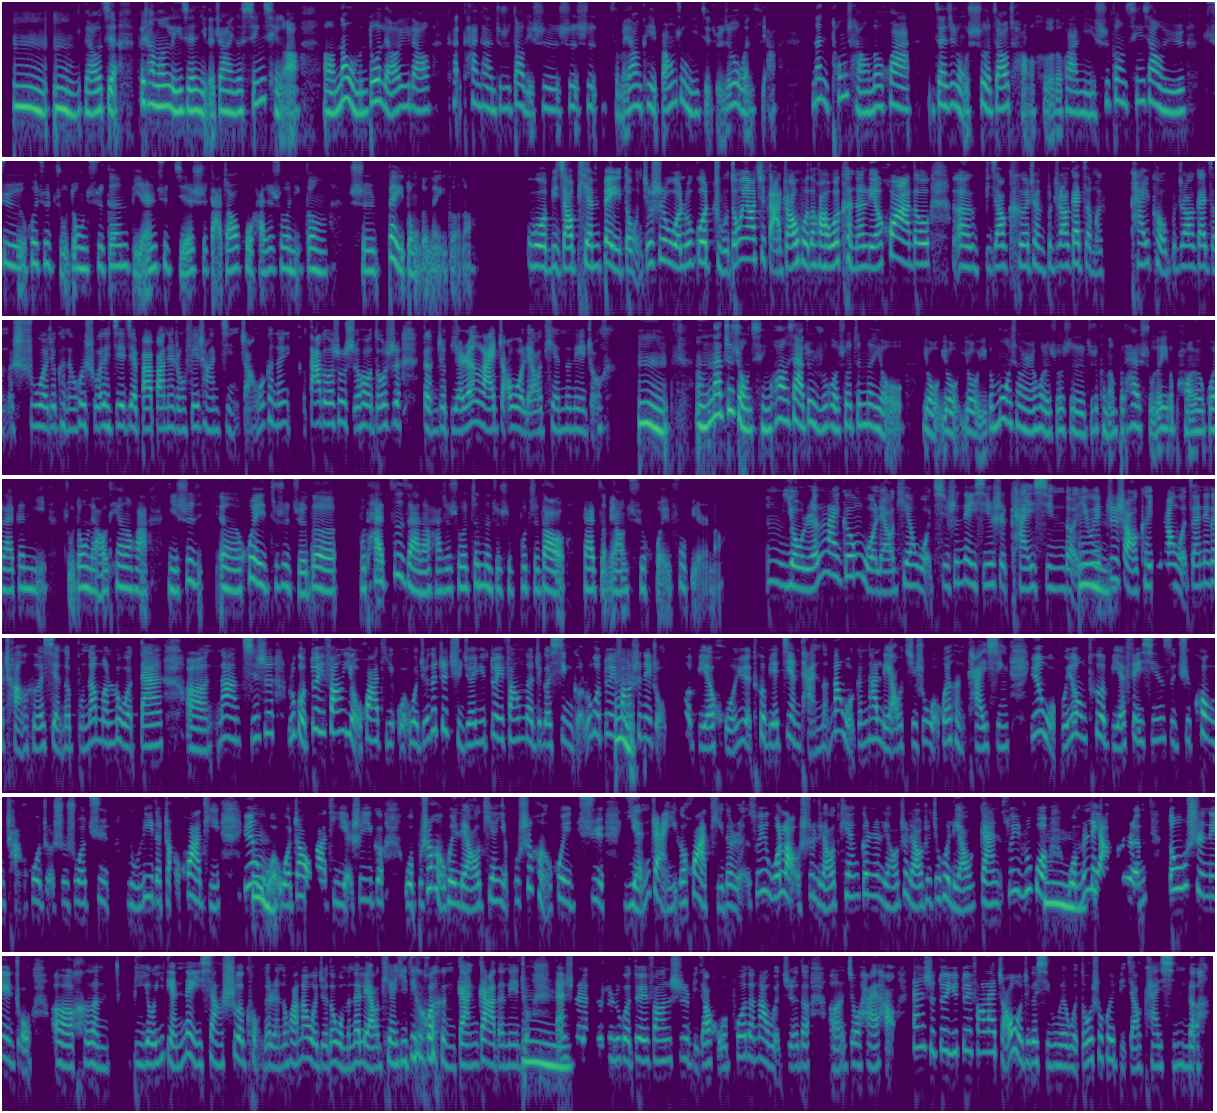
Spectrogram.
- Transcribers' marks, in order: tapping; laughing while speaking: "我可能连话都"; laughing while speaking: "说得结结巴巴那种"; chuckle; "找" said as "照"; laughing while speaking: "一定会很尴尬的那种"; chuckle
- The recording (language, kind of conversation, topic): Chinese, advice, 如何在派对上不显得格格不入？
